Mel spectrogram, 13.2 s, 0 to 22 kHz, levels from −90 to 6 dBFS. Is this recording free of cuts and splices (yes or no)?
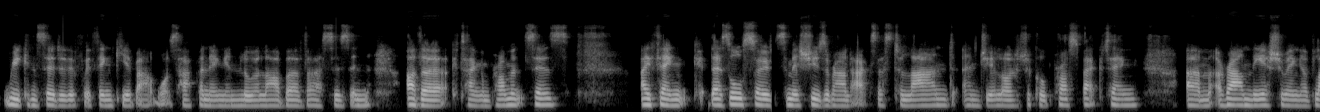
no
